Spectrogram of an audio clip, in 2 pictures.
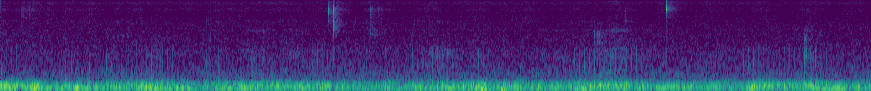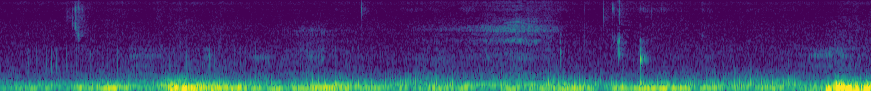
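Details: Lirael, a pet cat, purring contentedly as she is stroked; continuous low rumbling purr throughout, swelling a little near the end with a couple of louder bumps, light handling noises.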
